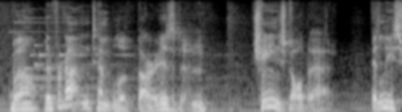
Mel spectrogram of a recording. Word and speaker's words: Tharizdun: And though the correct pronunciation is Tharizdun, you're welcome to pronounce it however you want.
